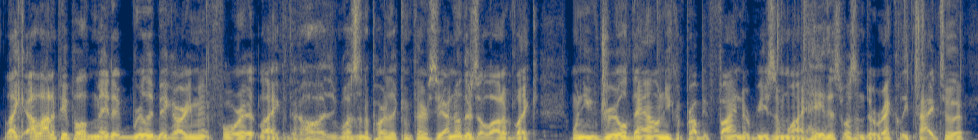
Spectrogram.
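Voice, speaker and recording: A young man co-hosts a sports podcast, chatting casually, bluntly and profanely, laughing a lot and reading tweets aloud. He talks fast with a low-pitched voice and few pauses.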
